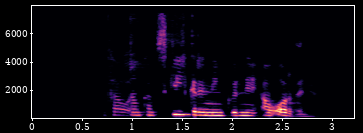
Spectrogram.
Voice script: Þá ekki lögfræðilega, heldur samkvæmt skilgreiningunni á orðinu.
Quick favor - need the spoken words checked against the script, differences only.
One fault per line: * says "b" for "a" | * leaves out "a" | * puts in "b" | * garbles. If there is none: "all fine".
* leaves out "ekki lögfræðilega heldur"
